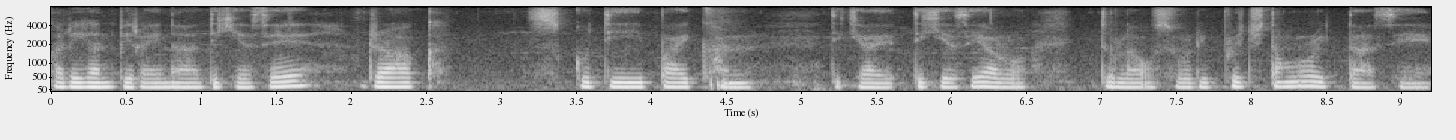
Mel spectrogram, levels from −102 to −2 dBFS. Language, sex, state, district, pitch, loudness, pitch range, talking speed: Nagamese, female, Nagaland, Dimapur, 160 Hz, -17 LUFS, 155-170 Hz, 125 wpm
